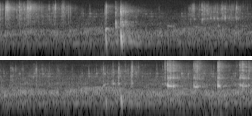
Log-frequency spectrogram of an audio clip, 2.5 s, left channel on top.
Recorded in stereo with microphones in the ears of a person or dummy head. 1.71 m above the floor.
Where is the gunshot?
I don't hear a gunshot.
